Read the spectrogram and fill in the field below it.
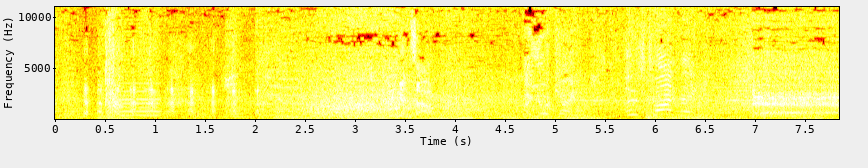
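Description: Sheep bleat repeatedly in wavering, quavering cries inside a moving truck, over a steady low vehicle rumble, loud, with some background commotion mixed in.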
